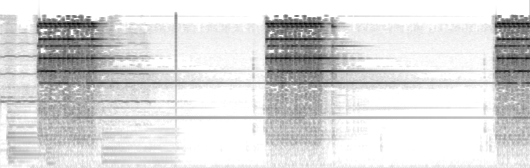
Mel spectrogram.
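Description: Telephone ringing three times, about three seconds apart, each ring a burst of bright bell-like tones that fades away. The last low notes of a short musical phrase sound under the first ring.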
